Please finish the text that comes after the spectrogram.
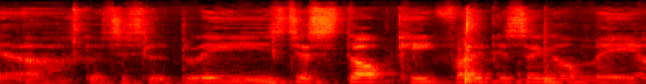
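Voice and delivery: ordinary delivery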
